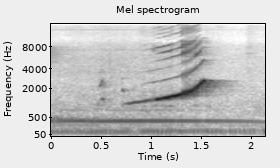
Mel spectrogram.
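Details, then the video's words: A single loud, upward-gliding black-naped oriole whistle, rich in overtones and peaking sharply at its end, from a bird said to be in full voice. A constant low tone runs throughout. "suara burung kepodang emas gacor"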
